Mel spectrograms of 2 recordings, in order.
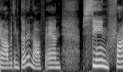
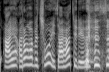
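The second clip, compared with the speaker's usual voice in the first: louder, higher, breaking into a laugh; laughing insistence; 4 semitones higher, 6 dB louder than usual. Real, not acted. Writer admits she must keep querying, laughing insistence. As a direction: insist helplessly and let a laugh through. Laughing admission of having no choice.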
